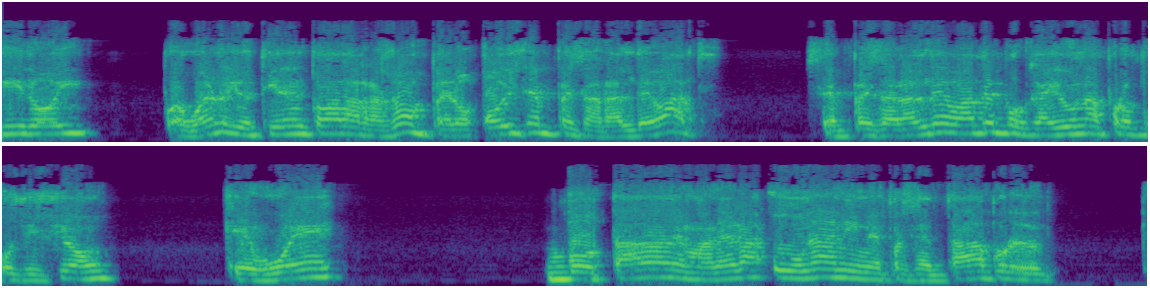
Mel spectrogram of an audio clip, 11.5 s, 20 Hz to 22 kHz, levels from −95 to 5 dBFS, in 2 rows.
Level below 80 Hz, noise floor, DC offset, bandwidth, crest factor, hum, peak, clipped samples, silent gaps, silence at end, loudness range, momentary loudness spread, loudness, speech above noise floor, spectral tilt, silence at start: -64 dBFS; -71 dBFS; under 0.1%; 14 kHz; 12 dB; none; -8 dBFS; under 0.1%; none; 0.5 s; 2 LU; 6 LU; -19 LUFS; 52 dB; -3.5 dB/octave; 0 s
